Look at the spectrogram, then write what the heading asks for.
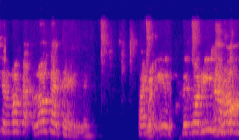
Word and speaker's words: Locatelli: It's a locatelli. What- Pecorino Romano. Rocatelli.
